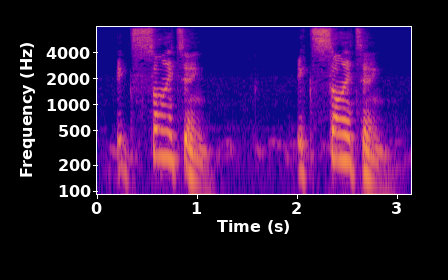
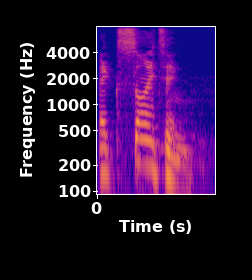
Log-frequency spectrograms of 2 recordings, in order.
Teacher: And the emphasis on the sight.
